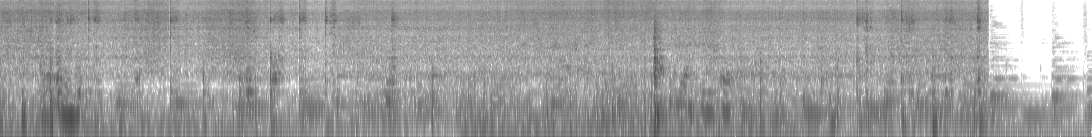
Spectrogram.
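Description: Ground chili, shallot and garlic paste with chopped onion frying in hot oil in a wok, sizzling steadily, with a slotted spatula stirring and scraping against the pan in scattered clicks. The sizzling cuts off abruptly near the end.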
